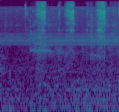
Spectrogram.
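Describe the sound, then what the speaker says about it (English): Edges of a plastic model kit part sanded with a fine file, a steady close scratchy rasping of soft repeated strokes that runs through the whole moment with no voice over it. "it will be necessary to sort of sand that all the way along"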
